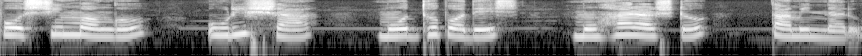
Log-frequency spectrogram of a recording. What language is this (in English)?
Bangla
